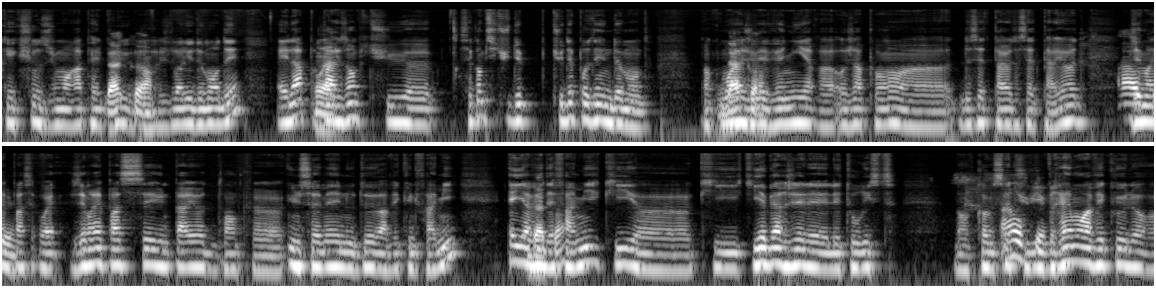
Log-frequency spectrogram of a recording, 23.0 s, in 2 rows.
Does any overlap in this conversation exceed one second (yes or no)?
no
